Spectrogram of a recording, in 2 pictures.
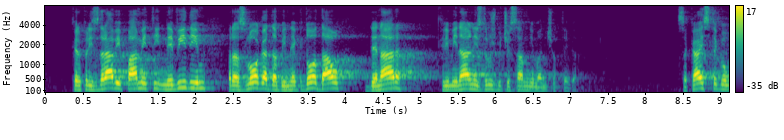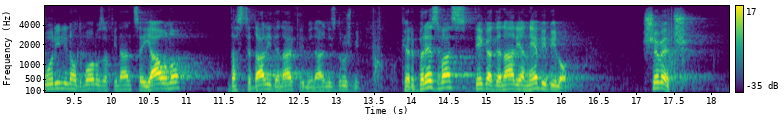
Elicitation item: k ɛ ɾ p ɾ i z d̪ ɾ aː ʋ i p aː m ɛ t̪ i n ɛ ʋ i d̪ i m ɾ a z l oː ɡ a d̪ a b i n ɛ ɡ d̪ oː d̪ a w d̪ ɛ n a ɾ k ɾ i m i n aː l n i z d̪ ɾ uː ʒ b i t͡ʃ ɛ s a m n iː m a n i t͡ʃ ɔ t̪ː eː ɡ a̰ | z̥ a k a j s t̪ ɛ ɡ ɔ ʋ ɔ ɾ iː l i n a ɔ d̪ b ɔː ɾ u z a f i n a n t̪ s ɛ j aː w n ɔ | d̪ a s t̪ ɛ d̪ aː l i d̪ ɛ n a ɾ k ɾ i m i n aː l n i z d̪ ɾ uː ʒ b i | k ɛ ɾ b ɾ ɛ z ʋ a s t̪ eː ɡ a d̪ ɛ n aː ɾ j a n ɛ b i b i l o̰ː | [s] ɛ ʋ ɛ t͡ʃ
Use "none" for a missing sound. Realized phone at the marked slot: ʃ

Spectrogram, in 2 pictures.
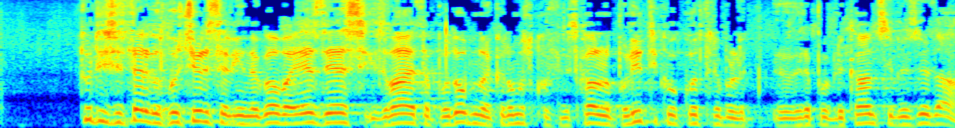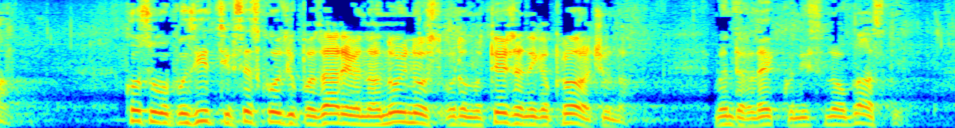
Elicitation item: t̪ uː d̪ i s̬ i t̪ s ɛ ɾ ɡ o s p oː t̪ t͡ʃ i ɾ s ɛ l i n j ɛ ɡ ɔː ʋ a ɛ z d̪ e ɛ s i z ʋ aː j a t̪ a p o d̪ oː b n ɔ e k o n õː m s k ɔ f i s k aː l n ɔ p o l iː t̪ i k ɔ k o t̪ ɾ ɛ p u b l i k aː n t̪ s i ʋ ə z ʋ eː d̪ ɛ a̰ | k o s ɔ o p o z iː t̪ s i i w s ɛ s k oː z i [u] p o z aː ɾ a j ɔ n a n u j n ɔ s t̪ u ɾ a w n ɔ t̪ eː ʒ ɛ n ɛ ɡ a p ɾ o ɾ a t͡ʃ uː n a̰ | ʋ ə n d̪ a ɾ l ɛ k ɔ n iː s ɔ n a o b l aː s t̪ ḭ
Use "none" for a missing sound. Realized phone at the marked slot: u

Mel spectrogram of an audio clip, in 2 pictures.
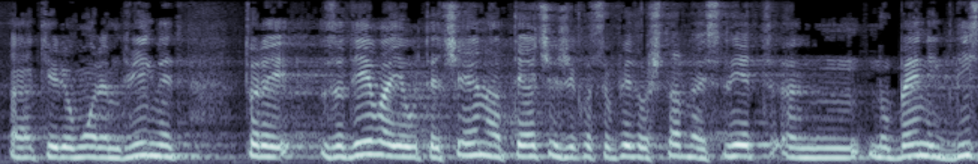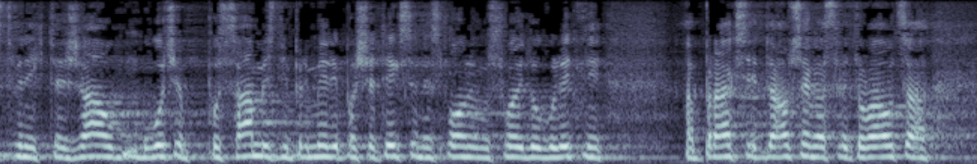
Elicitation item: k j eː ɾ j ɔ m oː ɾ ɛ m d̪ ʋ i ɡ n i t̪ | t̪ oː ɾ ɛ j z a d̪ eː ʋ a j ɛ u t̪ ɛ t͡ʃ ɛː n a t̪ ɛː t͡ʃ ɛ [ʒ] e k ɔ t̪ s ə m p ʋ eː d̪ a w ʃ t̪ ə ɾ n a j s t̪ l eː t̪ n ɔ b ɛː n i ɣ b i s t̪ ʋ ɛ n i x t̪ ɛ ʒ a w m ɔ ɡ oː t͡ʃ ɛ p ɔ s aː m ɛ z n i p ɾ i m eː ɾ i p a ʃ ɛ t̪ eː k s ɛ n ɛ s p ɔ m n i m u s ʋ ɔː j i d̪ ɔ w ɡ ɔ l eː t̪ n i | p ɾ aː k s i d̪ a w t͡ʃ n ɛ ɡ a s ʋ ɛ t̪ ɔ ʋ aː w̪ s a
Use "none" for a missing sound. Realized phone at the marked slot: ʒ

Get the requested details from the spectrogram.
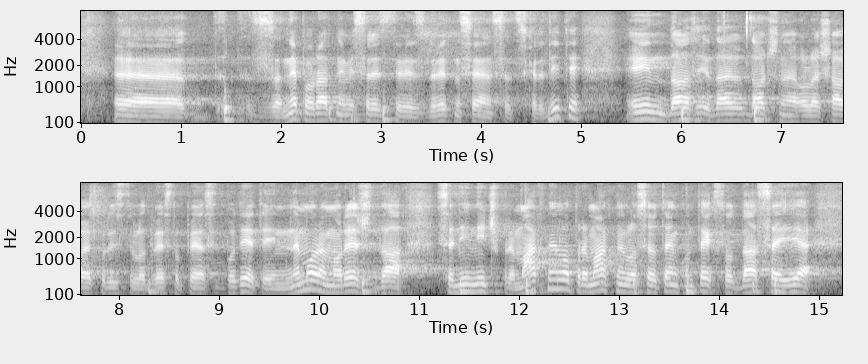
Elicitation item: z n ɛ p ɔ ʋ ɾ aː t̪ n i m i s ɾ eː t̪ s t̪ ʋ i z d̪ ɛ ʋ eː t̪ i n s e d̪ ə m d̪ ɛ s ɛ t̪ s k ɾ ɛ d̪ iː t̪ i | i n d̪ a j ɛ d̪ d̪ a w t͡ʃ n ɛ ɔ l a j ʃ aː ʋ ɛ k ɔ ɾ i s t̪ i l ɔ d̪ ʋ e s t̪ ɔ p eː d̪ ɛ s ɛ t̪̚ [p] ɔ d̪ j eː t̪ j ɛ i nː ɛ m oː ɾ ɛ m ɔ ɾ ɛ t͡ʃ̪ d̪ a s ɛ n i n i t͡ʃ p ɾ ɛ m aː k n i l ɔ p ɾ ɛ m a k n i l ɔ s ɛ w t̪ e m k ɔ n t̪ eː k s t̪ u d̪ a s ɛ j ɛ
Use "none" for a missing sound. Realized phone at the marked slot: p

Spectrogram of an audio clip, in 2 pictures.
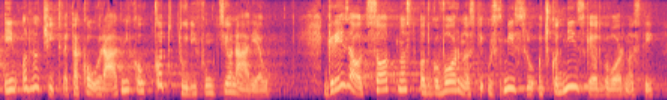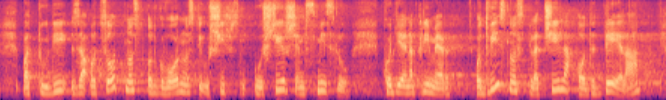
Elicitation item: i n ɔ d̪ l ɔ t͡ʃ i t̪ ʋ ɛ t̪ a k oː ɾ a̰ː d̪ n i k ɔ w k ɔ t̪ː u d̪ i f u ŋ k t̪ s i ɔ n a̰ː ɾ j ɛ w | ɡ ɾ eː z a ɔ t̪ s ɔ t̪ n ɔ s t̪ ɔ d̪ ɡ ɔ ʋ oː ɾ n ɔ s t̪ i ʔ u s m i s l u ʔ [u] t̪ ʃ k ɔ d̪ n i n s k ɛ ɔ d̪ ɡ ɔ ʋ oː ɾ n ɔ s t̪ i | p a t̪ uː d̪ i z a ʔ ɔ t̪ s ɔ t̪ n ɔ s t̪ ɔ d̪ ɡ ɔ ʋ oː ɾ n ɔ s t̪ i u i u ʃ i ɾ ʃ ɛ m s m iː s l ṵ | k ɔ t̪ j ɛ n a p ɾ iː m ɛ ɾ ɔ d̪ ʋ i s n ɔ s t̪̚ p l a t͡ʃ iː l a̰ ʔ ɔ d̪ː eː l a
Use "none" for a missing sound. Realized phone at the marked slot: ɔ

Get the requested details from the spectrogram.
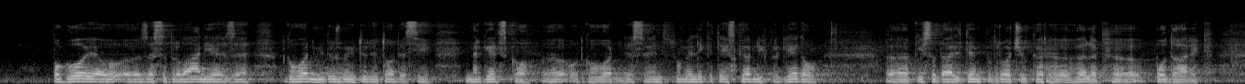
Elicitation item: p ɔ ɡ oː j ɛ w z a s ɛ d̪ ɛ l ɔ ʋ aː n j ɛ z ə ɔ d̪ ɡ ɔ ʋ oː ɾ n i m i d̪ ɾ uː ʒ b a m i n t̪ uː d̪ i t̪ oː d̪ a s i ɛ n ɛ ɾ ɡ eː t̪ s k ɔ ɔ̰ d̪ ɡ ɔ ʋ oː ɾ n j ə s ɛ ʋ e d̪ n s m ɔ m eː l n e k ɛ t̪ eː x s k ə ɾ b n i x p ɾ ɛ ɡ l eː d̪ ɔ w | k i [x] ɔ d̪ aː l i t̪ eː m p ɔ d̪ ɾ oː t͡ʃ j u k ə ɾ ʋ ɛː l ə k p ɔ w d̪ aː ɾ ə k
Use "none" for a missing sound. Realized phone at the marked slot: s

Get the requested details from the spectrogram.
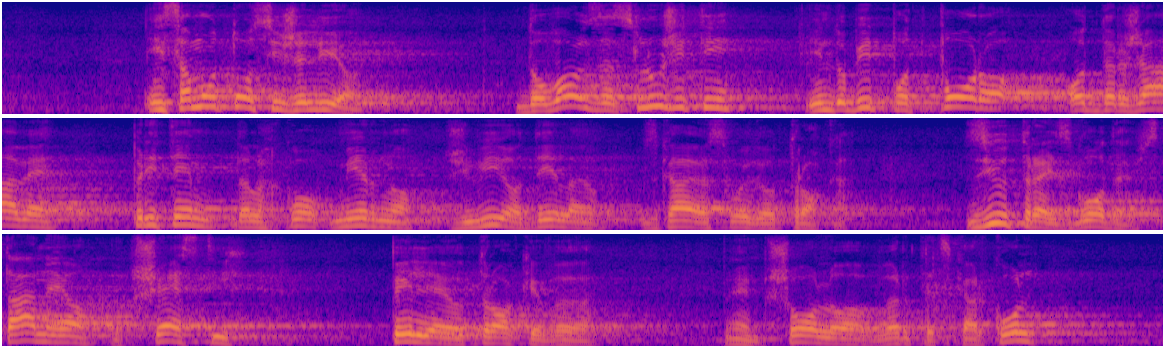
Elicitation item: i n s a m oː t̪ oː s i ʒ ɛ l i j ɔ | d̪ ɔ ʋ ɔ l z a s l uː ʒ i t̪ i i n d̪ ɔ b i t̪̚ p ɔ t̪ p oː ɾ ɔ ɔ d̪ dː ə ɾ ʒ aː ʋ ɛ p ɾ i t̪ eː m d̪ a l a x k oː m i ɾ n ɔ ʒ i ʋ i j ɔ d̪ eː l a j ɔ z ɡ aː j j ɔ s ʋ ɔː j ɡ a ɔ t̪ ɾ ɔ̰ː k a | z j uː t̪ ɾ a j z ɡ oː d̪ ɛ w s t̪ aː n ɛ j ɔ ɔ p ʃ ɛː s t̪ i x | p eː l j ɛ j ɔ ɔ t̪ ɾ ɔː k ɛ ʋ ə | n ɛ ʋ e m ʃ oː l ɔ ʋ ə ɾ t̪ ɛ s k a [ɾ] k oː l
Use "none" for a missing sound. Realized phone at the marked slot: ɾ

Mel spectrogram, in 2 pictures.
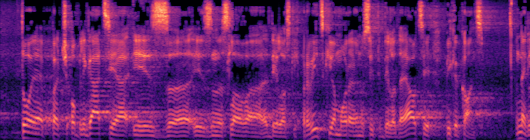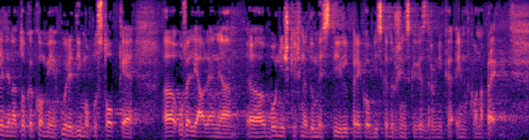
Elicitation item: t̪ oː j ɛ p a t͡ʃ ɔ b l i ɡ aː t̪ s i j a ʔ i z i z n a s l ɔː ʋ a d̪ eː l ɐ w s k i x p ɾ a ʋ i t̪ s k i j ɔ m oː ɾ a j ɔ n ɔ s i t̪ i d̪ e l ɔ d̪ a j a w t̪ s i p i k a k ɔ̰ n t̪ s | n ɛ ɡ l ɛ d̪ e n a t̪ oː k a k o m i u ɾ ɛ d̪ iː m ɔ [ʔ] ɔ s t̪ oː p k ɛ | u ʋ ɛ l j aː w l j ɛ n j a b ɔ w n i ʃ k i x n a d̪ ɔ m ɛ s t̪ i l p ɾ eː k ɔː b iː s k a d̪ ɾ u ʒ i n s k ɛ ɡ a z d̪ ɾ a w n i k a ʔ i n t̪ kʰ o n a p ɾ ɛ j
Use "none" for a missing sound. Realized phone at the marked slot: p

